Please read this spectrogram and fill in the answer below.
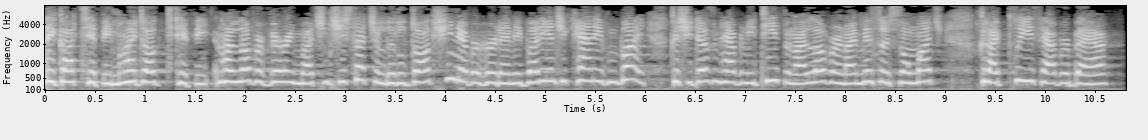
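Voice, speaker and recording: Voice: very high voice, fairly even intonation, brisk, fairly bright tone, long reverb tail. A woman playing an earnest, polite little girl, pleading in simple childlike speech in an old-time radio drama. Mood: pleading, tearful. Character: little girl, earnest, pleading, tearful over her lost dog. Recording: old radio recording with faint hiss.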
